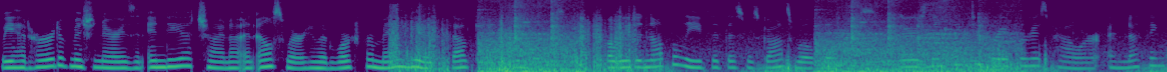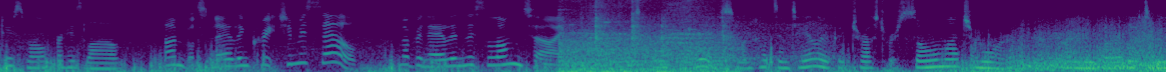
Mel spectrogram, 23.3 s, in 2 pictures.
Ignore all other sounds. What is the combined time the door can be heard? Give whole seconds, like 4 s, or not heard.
5 s.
